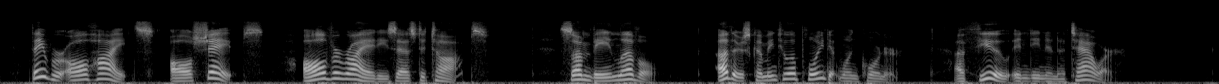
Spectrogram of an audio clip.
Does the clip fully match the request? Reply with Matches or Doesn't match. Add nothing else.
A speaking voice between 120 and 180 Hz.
Doesn't match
